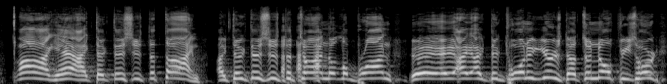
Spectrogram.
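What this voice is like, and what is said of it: Put-on Chicago-style accent. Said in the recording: “that was more a Chicago accent than it was a Bronx accent, but close”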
